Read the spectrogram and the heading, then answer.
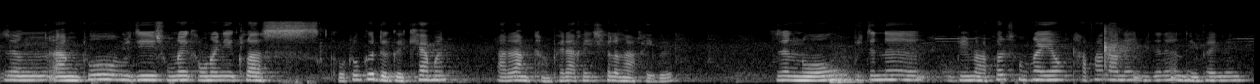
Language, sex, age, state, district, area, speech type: Bodo, female, 60+, Assam, Kokrajhar, urban, spontaneous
